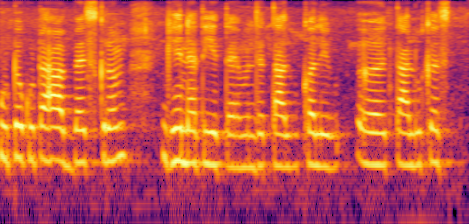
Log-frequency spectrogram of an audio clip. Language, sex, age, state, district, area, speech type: Marathi, female, 18-30, Maharashtra, Bhandara, rural, spontaneous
